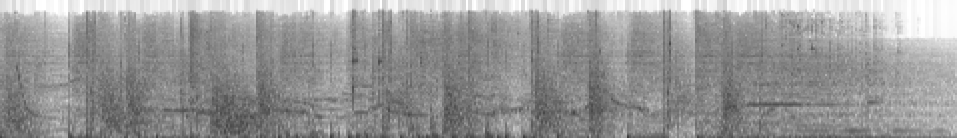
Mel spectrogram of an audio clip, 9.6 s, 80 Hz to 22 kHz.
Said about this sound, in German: Fakt ist, dass der erste Schuss aus Elkes 9mm abgefeuert wurde. Fakt ist auch, dass sie alle 15 Schuss des Magazins im Laufe der nächsten Minuten abgefeuert haben muss.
